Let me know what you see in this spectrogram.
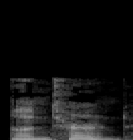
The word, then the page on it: unturned: British English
